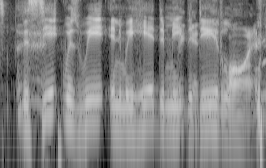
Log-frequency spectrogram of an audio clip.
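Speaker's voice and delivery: put-on New Zealand accent, question-like rise at line ends. Quoting a guy's line to show how he talks, in a New Zealand accent. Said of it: "New Zealand accent by this one guy".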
